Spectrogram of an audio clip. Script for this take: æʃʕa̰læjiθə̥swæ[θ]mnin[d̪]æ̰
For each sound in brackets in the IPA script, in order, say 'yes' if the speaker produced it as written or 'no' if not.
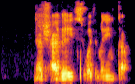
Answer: yes, no

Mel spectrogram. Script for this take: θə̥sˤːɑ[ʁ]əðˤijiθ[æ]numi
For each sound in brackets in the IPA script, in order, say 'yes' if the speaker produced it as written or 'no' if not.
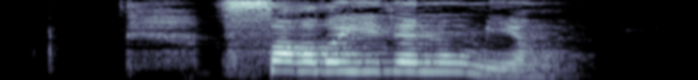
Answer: yes, yes

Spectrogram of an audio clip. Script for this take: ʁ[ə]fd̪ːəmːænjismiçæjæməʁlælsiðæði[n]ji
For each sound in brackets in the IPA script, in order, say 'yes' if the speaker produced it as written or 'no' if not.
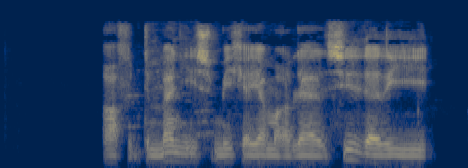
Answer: yes, no

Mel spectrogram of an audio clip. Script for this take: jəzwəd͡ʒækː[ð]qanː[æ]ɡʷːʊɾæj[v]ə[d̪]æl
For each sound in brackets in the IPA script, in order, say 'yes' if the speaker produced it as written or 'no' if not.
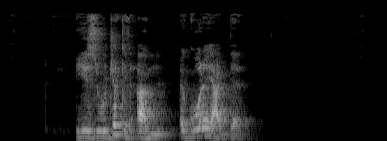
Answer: yes, yes, no, no

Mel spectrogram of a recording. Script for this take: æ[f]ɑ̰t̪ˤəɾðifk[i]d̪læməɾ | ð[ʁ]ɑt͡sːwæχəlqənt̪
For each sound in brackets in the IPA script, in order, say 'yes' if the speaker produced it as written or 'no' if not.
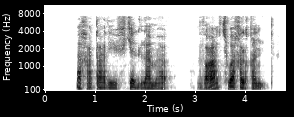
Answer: no, no, yes

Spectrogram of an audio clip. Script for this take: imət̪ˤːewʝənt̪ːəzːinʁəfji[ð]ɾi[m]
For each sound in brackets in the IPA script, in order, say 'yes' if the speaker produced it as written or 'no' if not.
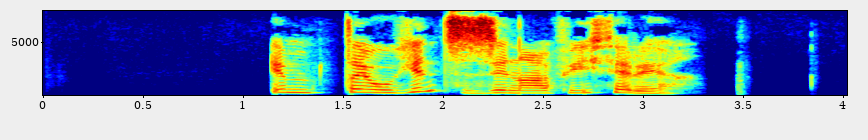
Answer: no, no

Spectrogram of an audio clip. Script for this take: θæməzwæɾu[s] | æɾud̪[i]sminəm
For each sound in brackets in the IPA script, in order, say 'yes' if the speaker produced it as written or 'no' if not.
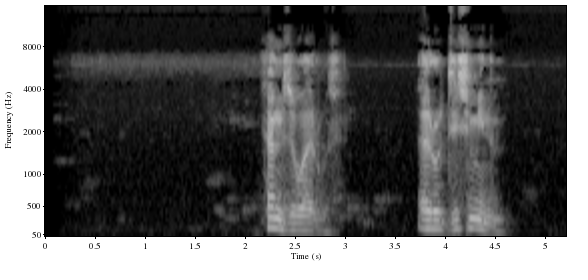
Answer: no, yes

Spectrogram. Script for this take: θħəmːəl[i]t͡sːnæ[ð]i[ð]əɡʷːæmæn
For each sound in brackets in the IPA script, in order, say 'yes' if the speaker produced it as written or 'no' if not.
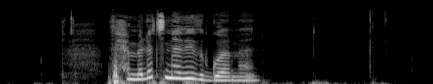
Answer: no, yes, yes

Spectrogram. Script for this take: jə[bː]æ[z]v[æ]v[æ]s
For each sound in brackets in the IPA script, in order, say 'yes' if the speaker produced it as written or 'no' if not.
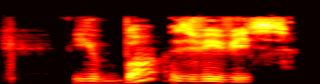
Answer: yes, yes, no, no

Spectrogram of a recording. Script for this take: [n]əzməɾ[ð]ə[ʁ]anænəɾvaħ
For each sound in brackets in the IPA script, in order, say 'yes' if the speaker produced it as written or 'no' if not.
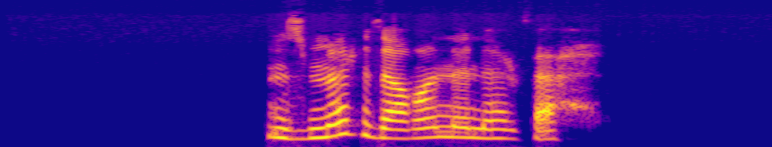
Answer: yes, yes, yes

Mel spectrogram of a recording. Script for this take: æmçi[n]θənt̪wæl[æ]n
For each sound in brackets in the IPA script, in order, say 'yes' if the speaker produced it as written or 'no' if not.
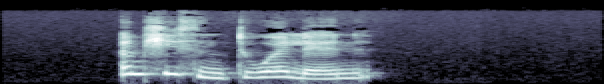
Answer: no, yes

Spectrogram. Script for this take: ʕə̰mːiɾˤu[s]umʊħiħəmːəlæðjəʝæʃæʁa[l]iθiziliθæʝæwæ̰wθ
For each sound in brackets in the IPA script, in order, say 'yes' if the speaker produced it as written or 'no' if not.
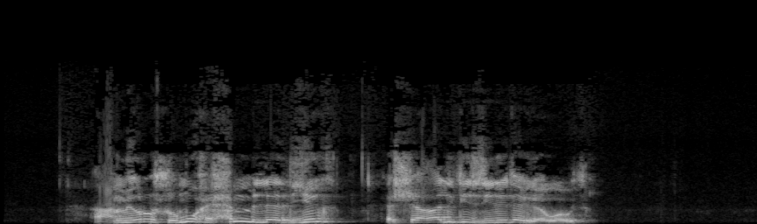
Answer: no, yes

